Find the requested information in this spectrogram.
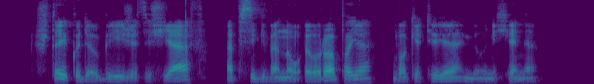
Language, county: Lithuanian, Kaunas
